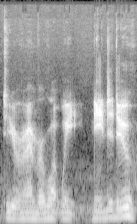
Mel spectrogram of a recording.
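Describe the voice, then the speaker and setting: A man's voice: fairly low pitch, steady tone, brisk, pushed and bright. A man chatting casually as a player in a tabletop role-playing game. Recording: clearly noisy background with clicking.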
